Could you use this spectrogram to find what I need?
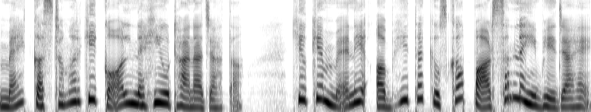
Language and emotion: Urdu, fearful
